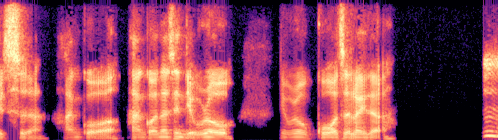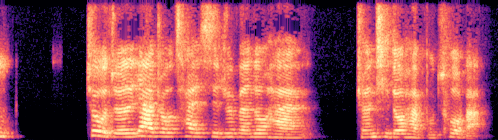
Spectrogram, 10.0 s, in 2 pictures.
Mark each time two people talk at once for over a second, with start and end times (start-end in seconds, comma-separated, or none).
none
